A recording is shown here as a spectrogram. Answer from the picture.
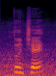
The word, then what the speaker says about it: Tunche: Well, Tunchi, am I saying it right? – Since the name is in Spanish, it's pronounced Tunche, but we don't mind.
